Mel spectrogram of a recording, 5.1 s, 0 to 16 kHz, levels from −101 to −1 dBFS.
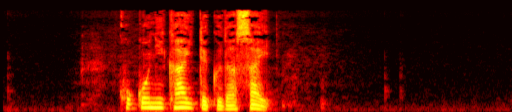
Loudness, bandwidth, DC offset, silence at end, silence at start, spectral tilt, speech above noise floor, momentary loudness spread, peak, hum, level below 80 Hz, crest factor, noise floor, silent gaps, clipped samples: -22 LUFS; 11.5 kHz; under 0.1%; 2.45 s; 1.2 s; -3.5 dB/octave; 56 dB; 17 LU; -2 dBFS; none; -62 dBFS; 26 dB; -78 dBFS; none; under 0.1%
